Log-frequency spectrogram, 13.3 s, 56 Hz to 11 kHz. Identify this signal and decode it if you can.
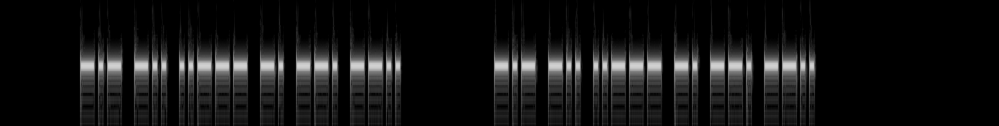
Morse code, heard as a keyed tone, about 20 wpm, 700 Hz. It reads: KD2NGZ KD2NGZ
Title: USA Call Signs - 6 Characters - Repeated 2x - 20wpm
